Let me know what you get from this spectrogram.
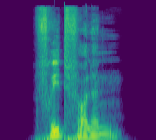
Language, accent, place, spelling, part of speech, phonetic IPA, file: German, Germany, Berlin, friedvollen, adjective, [ˈfʁiːtˌfɔlən], De-friedvollen.ogg
- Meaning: inflection of friedvoll: 1. strong genitive masculine/neuter singular 2. weak/mixed genitive/dative all-gender singular 3. strong/weak/mixed accusative masculine singular 4. strong dative plural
